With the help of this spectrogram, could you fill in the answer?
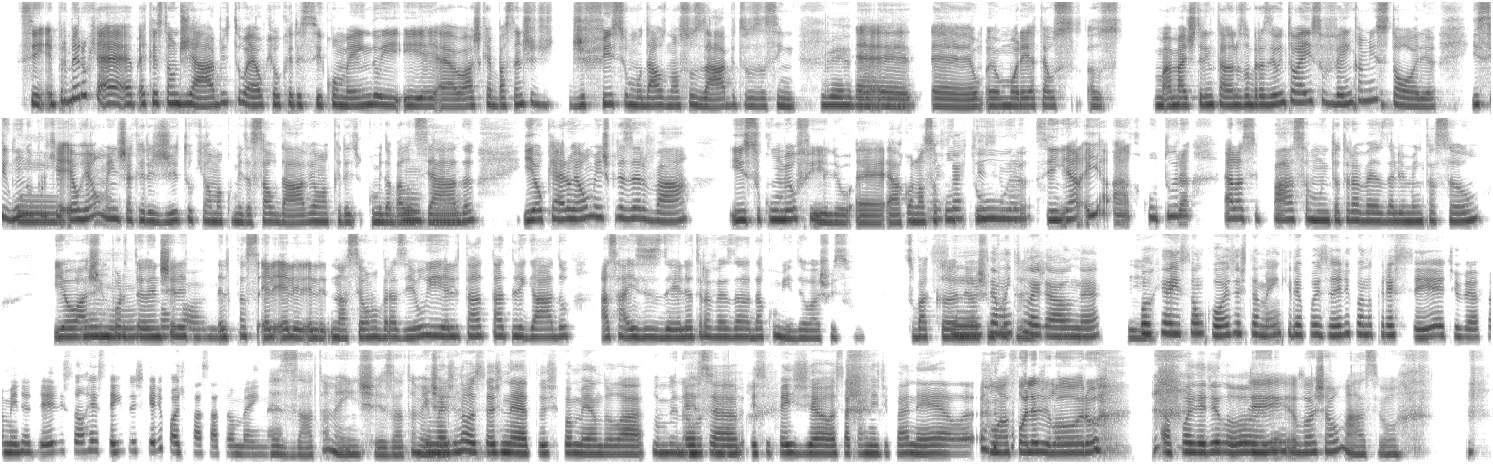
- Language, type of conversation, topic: Portuguese, podcast, Por que você gosta de cozinhar receitas tradicionais?
- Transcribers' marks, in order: tapping; laugh; chuckle; chuckle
